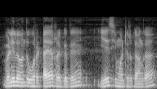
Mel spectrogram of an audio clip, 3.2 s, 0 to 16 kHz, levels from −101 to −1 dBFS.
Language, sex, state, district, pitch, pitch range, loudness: Tamil, male, Tamil Nadu, Kanyakumari, 130 Hz, 120-150 Hz, -18 LUFS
